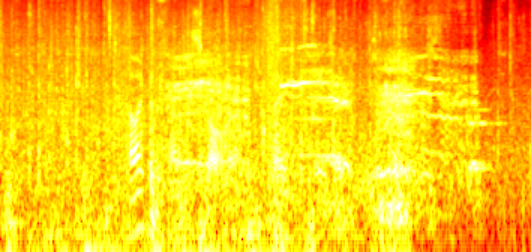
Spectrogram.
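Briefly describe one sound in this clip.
Carriage wheels rumble over a road.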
